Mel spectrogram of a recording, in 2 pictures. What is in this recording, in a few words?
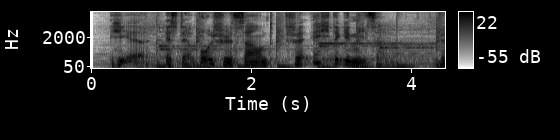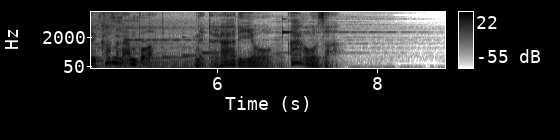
Radio Station ID male; Radio A-ROSA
